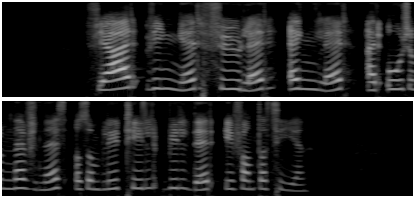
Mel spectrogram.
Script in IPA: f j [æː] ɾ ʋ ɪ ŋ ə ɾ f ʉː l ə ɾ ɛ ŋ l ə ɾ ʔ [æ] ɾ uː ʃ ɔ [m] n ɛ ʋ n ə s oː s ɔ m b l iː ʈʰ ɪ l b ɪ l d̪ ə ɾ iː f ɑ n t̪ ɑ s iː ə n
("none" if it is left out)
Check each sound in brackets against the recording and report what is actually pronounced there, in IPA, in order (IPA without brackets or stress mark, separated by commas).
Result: æː, æː, m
